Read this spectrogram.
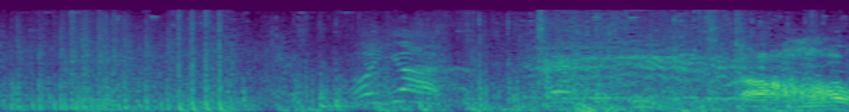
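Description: A horse's hooves clatter at a gallop on hard ground.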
